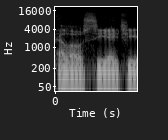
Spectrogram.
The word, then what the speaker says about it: Lochi: It's @ryanlochi, l o c h i. That's how you pronounce my name, by the way, Lochi.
